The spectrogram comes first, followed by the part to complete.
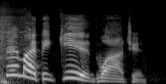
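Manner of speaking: put-on American dialect.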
